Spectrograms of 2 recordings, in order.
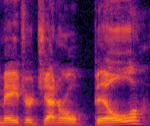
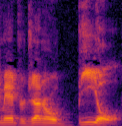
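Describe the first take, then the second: First: The name is said with a short i vowel. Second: The name is said with a long ee vowel. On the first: The speaker calls it wrong. "every time I mention Major General Bill, everybody always just freaks out at me" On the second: The speaker calls it right. "you have to say Major General Beal"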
